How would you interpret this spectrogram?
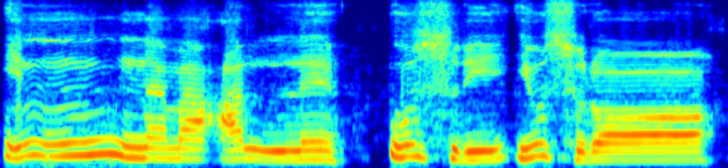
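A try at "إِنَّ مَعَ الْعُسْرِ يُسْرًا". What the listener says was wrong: হ্যাঁ, মাশাআল্লাহ সুন্দর হয়েছে পড়া।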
